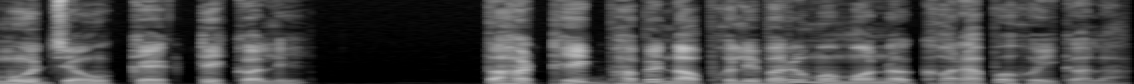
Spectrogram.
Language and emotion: Odia, sad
